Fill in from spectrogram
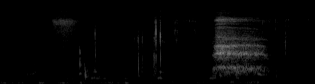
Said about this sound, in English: I'm going to take a sip of water on this because I'm about to rant on this shit.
